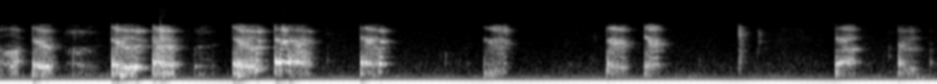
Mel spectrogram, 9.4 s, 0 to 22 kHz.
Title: Bronchiolitis Cough, 3 5 months old 360p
